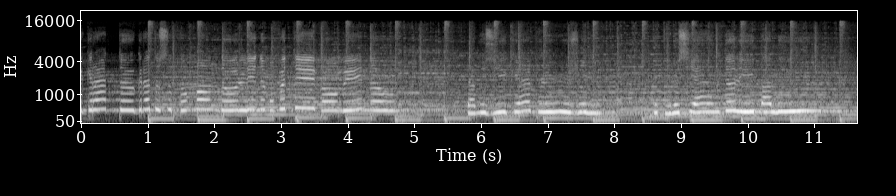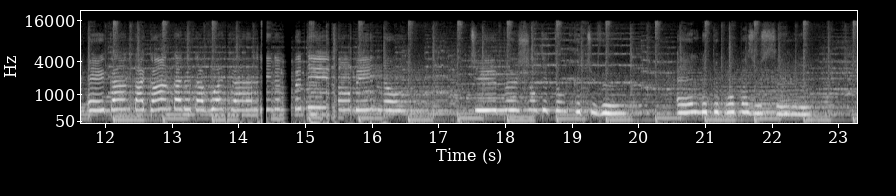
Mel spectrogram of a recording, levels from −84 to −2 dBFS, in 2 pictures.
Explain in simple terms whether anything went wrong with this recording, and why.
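From about 13.81 to 16.19 seconds the audio turns choppy, with bits missing. This is repeated packet loss (robotic sound). Over those two or so seconds, roughly two dozen small chunks of the stream were lost or arrived too late. Each hole, the longest about 114 ms, was patched by stretching out the sound just before it, so roughly a third of that stretch is filler rather than real audio.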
